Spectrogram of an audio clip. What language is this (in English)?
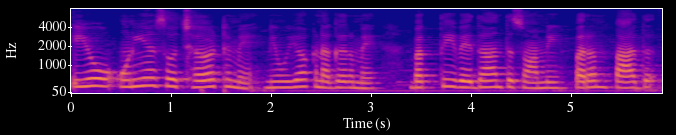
Sindhi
